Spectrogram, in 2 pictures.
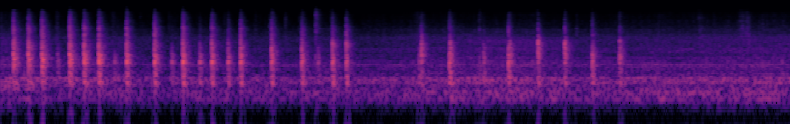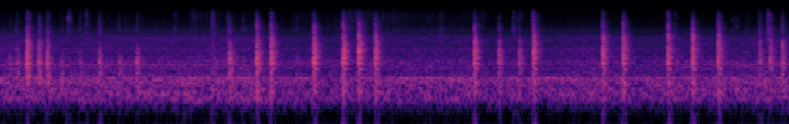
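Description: Chef's knife chopping avocado and pico de gallo on a plastic cutting board: quick runs of sharp knocks on the board, several a second, broken by short pauses, over a steady low hum.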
